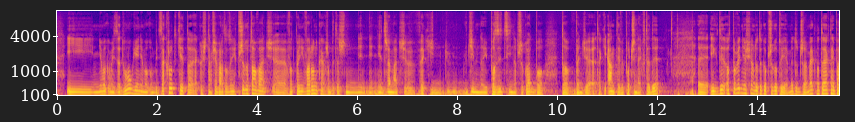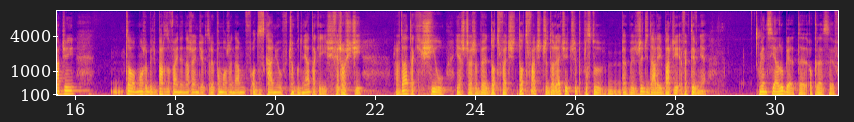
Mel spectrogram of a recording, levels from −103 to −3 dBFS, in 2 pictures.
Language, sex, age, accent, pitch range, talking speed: Polish, male, 40-59, native, 90-115 Hz, 175 wpm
